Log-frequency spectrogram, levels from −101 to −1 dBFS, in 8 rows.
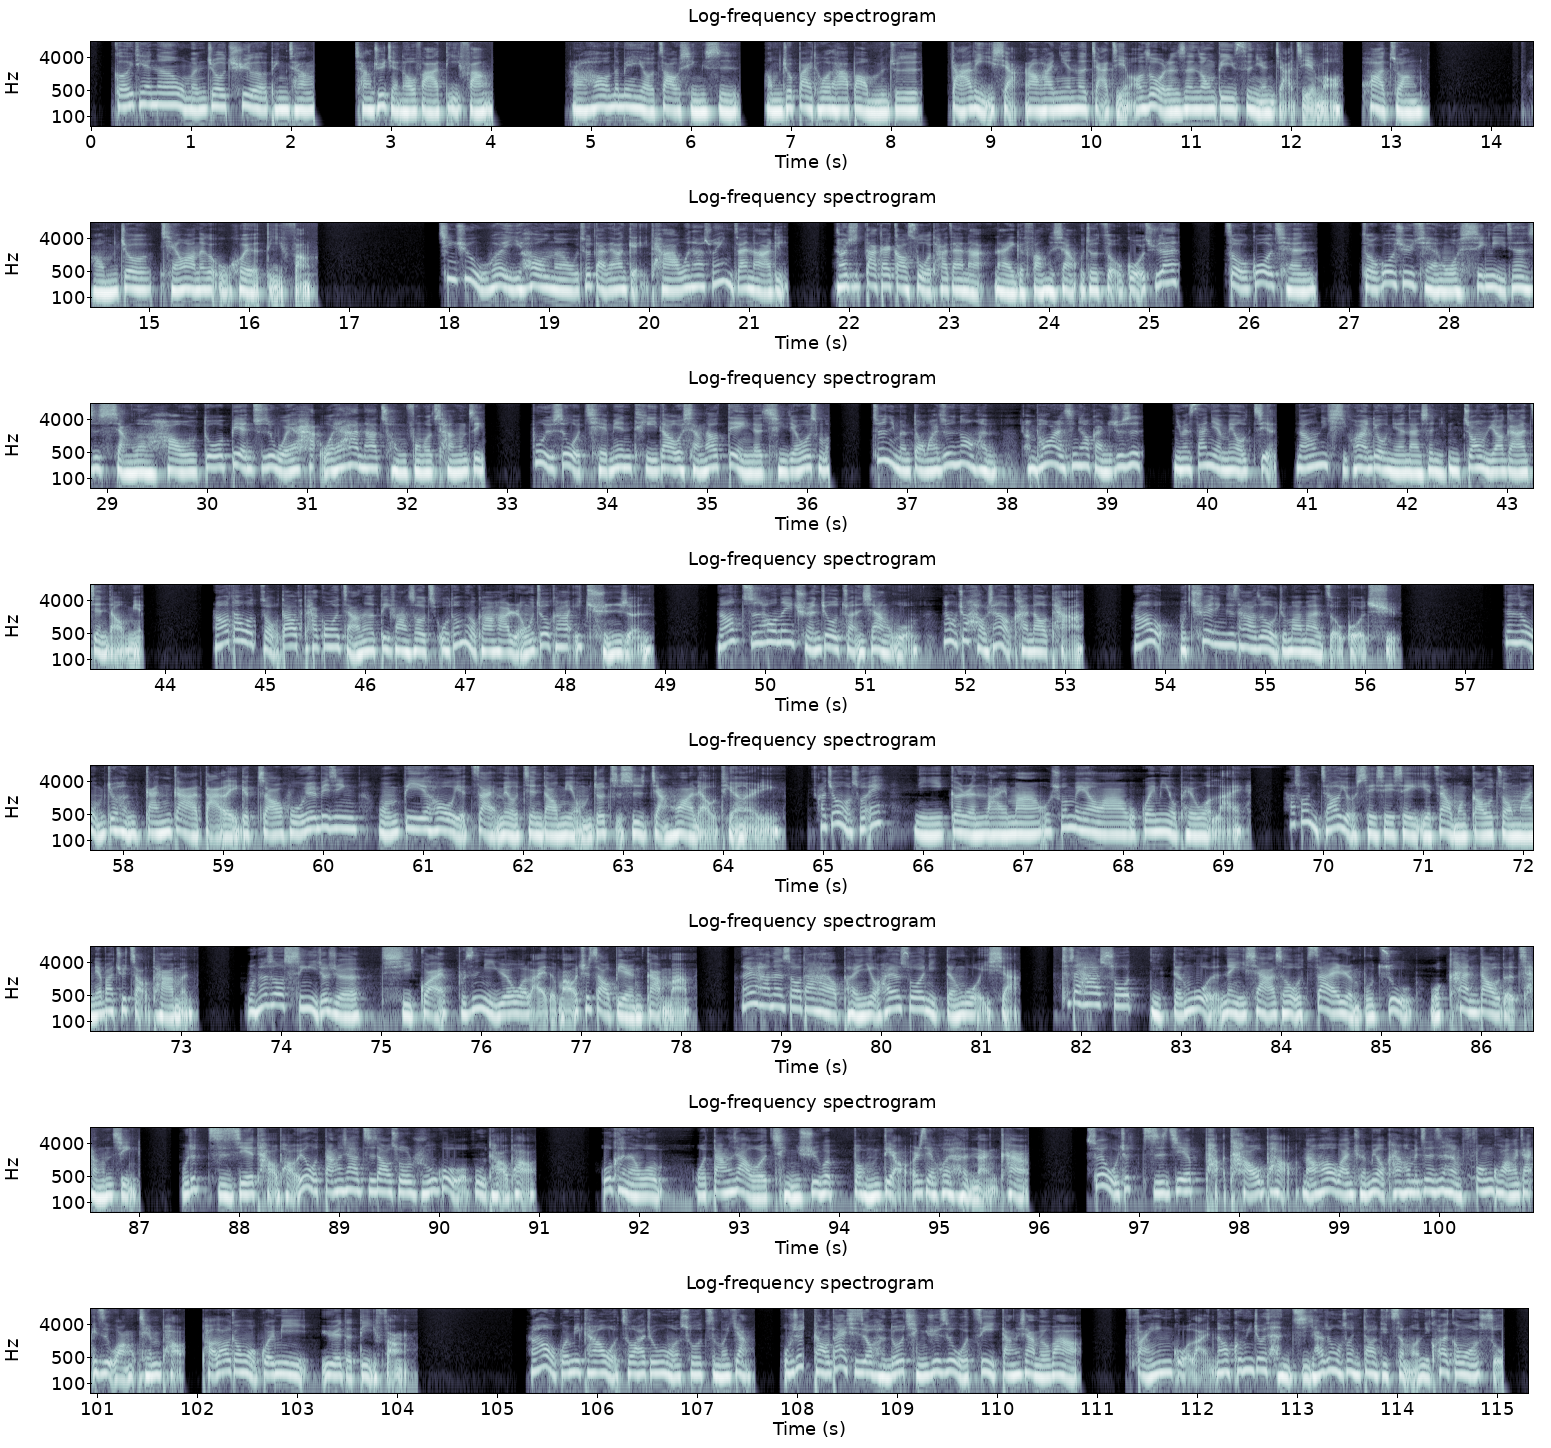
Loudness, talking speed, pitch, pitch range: -17 LUFS, 315 characters per minute, 170 Hz, 150-200 Hz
